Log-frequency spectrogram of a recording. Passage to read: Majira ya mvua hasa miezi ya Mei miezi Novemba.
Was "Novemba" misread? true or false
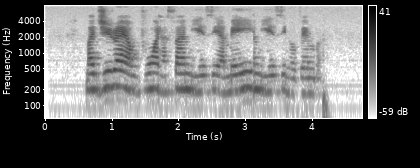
false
